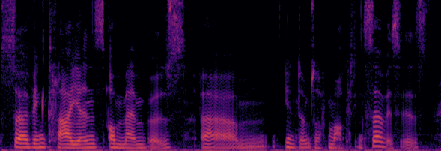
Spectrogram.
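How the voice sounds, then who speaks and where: A woman speaks at a medium pitch with a strong French accent and fairly even intonation. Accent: thick French. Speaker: graduate student. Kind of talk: webinar panel talk.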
